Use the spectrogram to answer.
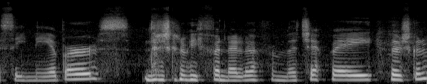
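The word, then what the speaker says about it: Fionnuala: Because Fanula, right? F-I-N-U-L-A. Yeah, and that's the Anglicisation that you're Fanula.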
